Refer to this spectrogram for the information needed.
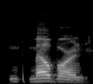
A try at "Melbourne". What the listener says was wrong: It's not a hard R. It's a soft R.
